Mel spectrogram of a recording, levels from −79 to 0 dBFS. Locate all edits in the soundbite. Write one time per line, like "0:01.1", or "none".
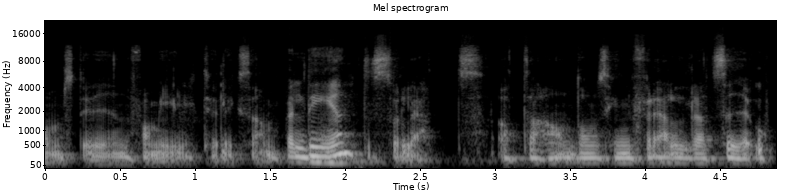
none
